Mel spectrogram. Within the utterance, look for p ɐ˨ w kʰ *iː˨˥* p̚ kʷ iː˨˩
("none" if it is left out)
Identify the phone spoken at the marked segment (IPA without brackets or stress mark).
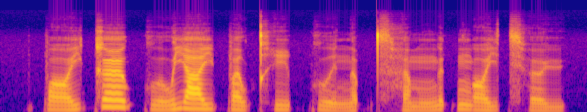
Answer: iː˨˥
